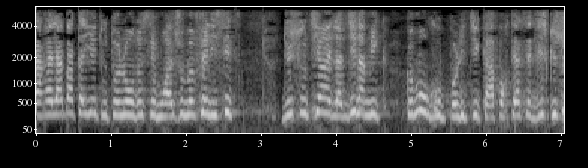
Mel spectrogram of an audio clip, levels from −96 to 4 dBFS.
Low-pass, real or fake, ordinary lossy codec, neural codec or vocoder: 5.4 kHz; real; AAC, 24 kbps; none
